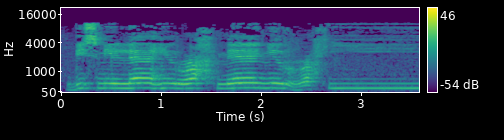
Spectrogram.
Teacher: В конце кясра, но я ее не произнес. Сделал сукун. · Term: Ишба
